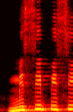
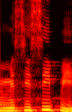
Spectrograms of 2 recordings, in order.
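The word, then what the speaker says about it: Mississippi: और दूसरा यहां पर मैंने इसे मिसिपिसी पढ़ दिया है, मिसिपिसी, लेकिन अगर आप गौर से देखिएगा तो यह मिसिसिपी है, पिस्सी ने होके सिप्पी है।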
